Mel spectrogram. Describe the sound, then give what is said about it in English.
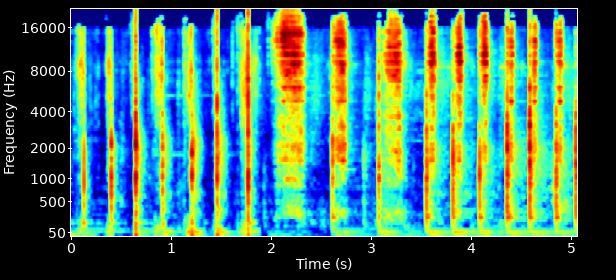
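Knife cutting capsicum and wombok cabbage, many quick rhythmic chops against a board, briefly interrupted midway by a longer rasping slice before the steady chopping resumes. “That's the knife I need. Okay, the capsicum is being cut. And then we're onto the wombok over here.”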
